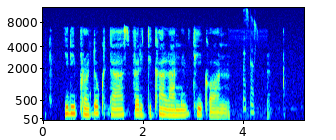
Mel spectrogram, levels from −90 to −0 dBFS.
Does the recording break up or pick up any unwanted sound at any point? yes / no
yes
